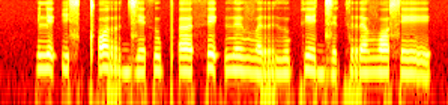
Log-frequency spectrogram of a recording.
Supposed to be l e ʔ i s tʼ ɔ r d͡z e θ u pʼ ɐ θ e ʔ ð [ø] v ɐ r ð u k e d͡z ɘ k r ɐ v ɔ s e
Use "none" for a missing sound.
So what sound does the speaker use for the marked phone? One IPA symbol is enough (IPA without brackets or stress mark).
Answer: ɘ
